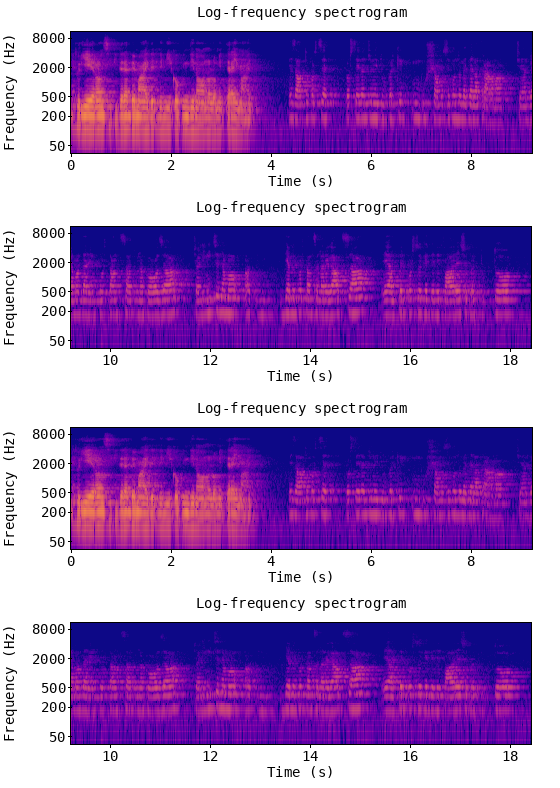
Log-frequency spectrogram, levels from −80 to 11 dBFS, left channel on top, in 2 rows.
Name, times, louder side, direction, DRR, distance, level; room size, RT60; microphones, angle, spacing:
voice 1, 0.0-3.6, left 1 dB, 15° left, 5 dB, 0.4 m, -23 dB
voice 2, 4.3-5.2 5.5-11.4 11.7-15.2 15.4-18.0, left 1 dB, 35° left, -2 dB, 1.2 m, -38 dB
17.5 x 8.4 x 2.6 m, 1.2 s
head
